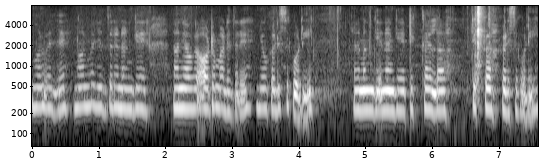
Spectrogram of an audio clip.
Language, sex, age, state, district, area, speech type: Kannada, female, 60+, Karnataka, Udupi, rural, spontaneous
